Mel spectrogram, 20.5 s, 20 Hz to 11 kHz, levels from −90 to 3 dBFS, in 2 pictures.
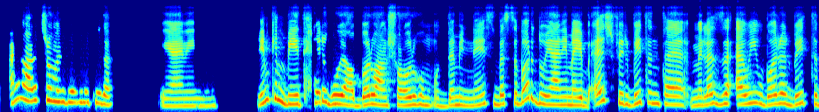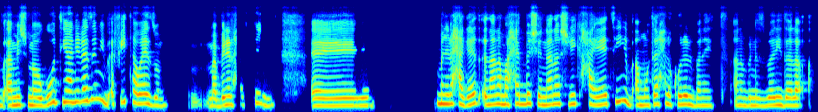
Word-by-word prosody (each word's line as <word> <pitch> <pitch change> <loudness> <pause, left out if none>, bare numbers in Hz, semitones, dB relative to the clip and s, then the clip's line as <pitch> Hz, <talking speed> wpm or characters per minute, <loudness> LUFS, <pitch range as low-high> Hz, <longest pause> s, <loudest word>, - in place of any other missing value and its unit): أنا - - 0
ما - - +6
اعرفش 375 +2 +3
هُم 365 - +6
ليه 325 - +3
بيعملوا 315 0 +1
كده، 260 -4 0 0.6
يعني 210 0 -4 0.5
يمكن 370 - +4
بيتحرجوا 265 +2 +4
يعَبَّروا 240 +2 +5
عن 230 -1 +2
شعورهُم 230 +1 +1
قدام 225 +3 -2
الناس، 235 +6 -4
بس 265 +2 -1
برضه 325 -4 +1
يعني 240 -1 +2
ما 230 -1 +2
يبقاش 300 - +1
في 295 - -2
البيت 275 +4 -1
أنت 260 -4 +1
ملزق 255 +4 0
أوي 280 +4 +2
وبرّه 265 +2 +2
البيت 270 +3 0
تبقى 225 -3 -1
مش 235 +1 -2
موجود، 235 +7 -1
يعني 325 0 0
لازم 360 +4 -2
يبقى 280 -1 -6
في 330 +3 -5
توازن 275 -8 -2 0.5
ما 210 - -4
بين 225 +3 0
الحاجتين. 240 0 -9 0.5
آآ، 215 +1 0 1.0
من 275 0 +3
الحاجات 270 0 -1
إن 240 - 0
أنا 265 +1 0
ما 255 - 0
احبش 270 +1 -2
إن 235 - -1
أنا 260 +2 -2
شريك 270 +1 -5
حياتي 255 +3 -3
يبقى 230 -5 -4
متاح 245 +4 -5
لكُل 255 -1 -1
البنات، 220 -3 -4 0.2
أنا 225 - -7
بالنسبة 220 0 -4
لي 235 0 0
ده 225 0 -3
لأ، 220 0 -4
255 Hz, 170 wpm, -22 LUFS, 225-280 Hz, 1.0 s, ما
